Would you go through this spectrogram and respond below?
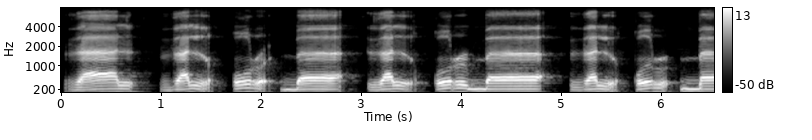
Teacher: با کے اوپر الف المدیہ الصغیرہ ہے، ایک الف کے قیم مقام اس کو لمبا کیا جائے گا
